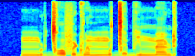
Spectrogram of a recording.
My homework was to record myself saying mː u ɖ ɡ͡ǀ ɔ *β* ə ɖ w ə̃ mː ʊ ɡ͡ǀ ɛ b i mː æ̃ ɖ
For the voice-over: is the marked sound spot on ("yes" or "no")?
no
